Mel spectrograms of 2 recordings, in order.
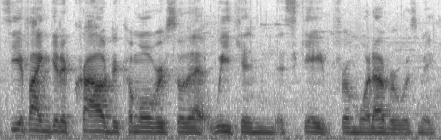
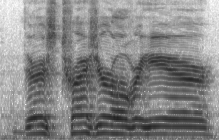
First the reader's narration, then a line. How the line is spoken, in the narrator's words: I'm going to yell out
